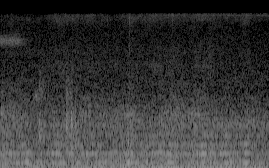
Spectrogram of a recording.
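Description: Faint, steady buzzing of Tetragonula hockingsi stingless bees around their opened hive, a soft wavering hum.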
